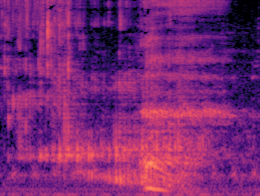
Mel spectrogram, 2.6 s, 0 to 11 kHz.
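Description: Lime Pilsner beer from You Into Brewing, a pilsner with lime juice at 5% alcohol by volume, is poured into a glass from a just-opened container: a steady splashing, gurgling stream that swells midway and then tapers off over a couple of seconds, with no one talking.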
